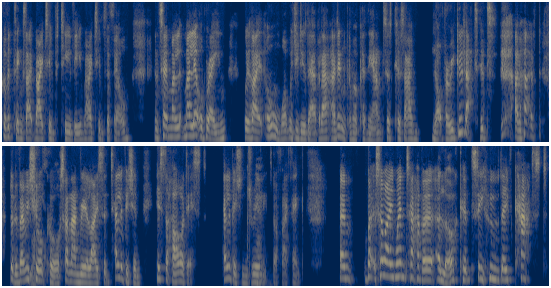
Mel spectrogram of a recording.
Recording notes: managed to talk for long enough that Zoom kicked us off the meeting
